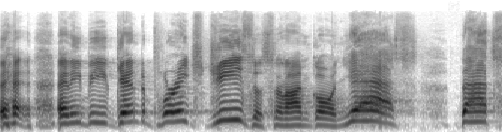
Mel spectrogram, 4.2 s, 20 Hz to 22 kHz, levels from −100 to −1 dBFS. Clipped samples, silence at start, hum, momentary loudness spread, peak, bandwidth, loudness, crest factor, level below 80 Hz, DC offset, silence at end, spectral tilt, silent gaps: under 0.1%; 0 s; none; 5 LU; -2 dBFS; 15 kHz; -21 LUFS; 20 dB; -86 dBFS; under 0.1%; 0 s; -2.5 dB/octave; none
